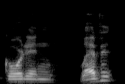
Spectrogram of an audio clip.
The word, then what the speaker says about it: Gordon-Levitt: For you, I picked Joseph Gordon-Levitt.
